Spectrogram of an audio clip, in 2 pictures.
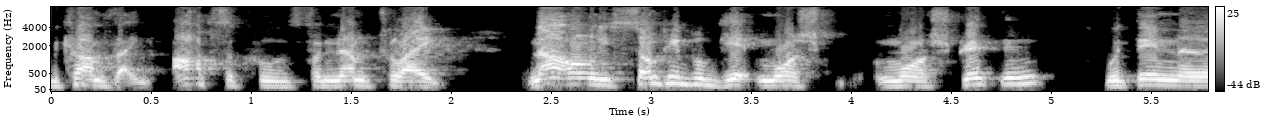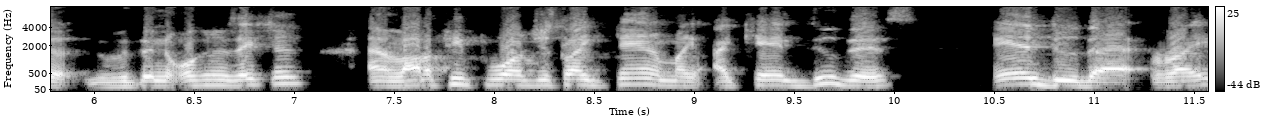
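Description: Speaking with an American accent, a man has a fairly high pitch. His pace is moderate and his loudness very even. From Miami, Florida (Liberty City). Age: 20s. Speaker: youth organizer. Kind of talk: interview. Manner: halting, many fillers.

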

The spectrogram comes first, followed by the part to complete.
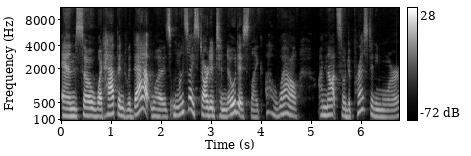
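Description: Recorded very cleanly against a silent background, a plain, everyday voice with an American accent moves through lively intonation. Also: woman. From US East (upstate New York, then Florida). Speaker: mindfulness teacher and therapist. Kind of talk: interview.

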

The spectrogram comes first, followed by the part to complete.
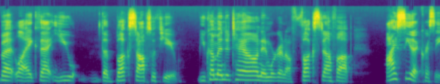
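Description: A woman's plain, everyday voice at a medium pitch and moderate pace, with ordinary pitch variation and a very clean recording against a silent background. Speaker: tabletop role-playing podcast co-host. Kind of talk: casual chat.

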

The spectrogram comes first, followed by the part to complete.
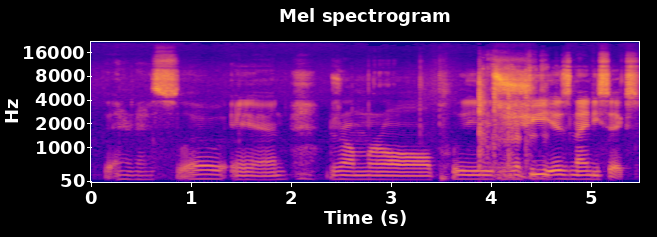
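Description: A man's medium-pitched, flat monotone at a very slow pace, over noticeable background noise. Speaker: podcast co-host. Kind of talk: casual chat. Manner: joking.

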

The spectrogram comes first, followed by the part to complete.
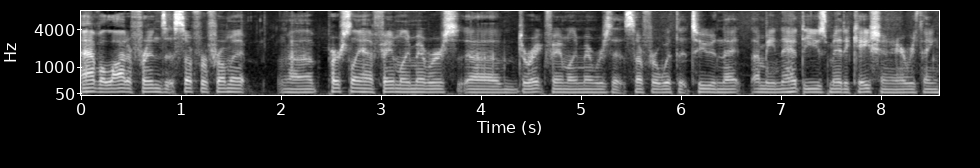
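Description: Delivered at a very fast pace, the speech has a monotone, flat intonation and very even loudness. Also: man, medium pitch for a man. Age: 30s. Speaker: podcast host and musician. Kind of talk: casual chat.

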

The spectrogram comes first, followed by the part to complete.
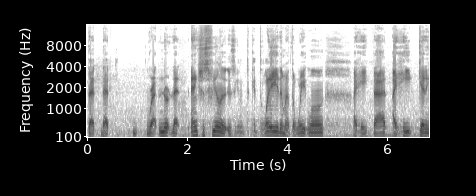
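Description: There is noticeable background noise behind this man. He speaks at a moderate pace. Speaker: podcast host. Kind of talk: casual chat. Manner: casual, profane.

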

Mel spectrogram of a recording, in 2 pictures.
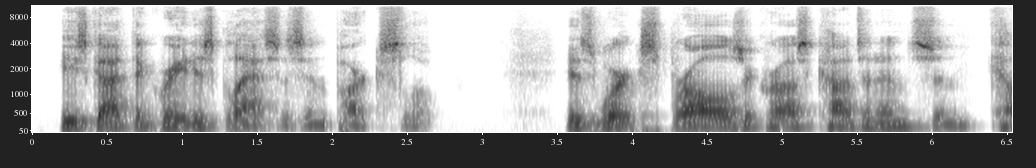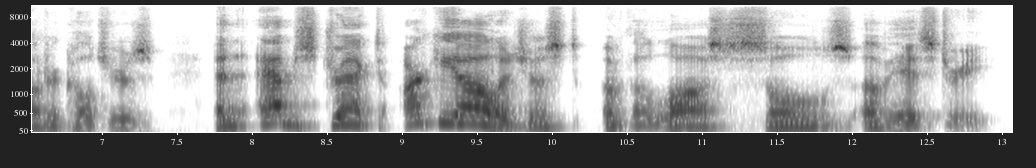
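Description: Medium in pitch, a man speaks at a very slow pace with lively intonation. His tone is bright and sharp, with a dry, close sound and no echo. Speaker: podcast host. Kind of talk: interview.

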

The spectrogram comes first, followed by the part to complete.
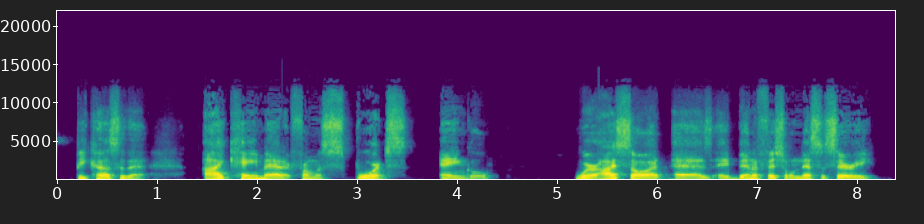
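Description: Against a quiet background, a man with a fairly high pitch and ordinary pitch variation speaks fairly slowly and somewhat breathily, leaving long, frequent pauses. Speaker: massage therapist and educator. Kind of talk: interview.

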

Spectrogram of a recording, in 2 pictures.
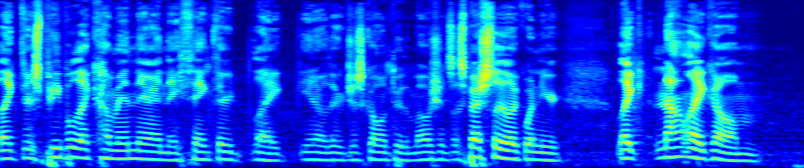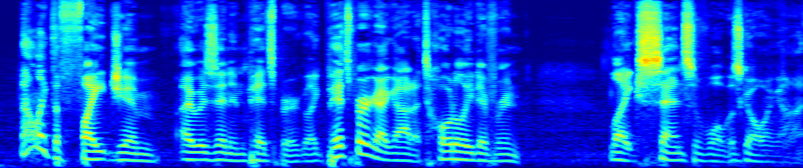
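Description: Talking very fast, a man keeps a medium pitch with ordinary pitch variation. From eastern Pennsylvania, Allentown. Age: 20s. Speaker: podcast guest, film fan. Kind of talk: casual chat. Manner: halting, filler-heavy.

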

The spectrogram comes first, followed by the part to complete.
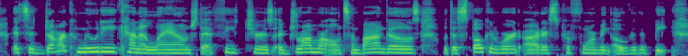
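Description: Using an American accent, a woman talks at a fairly quick pace with hardly any pauses and very even loudness. Her medium-pitched voice has an animated tone. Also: ordinary pitch variation. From US South. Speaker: podcast host, media reviewer. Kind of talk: solo movie review. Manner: casual, animated.

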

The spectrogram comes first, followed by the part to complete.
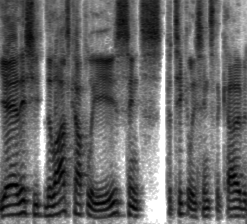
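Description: Against a quiet background, a man with an Australian accent talks at a moderate pace with lively intonation. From Australia, Wagga Wagga, New South Wales. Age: 50s. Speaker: landscape photographer. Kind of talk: interview conversation. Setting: video call.

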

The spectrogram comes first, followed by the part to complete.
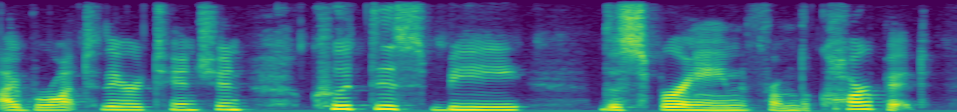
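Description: A woman with a Midwestern American accent, ordinary pitch variation, and a very clean recording against a silent background. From US Midwest, Missouri. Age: 60s. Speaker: biochemist and nutritionist. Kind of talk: interview.

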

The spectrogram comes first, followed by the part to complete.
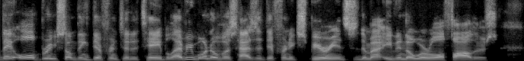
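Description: This voice, with a Northeast US accent, moves at a very fast pace through very wide pitch swings. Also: man. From North Jersey. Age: 40s. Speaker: podcast host. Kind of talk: interview. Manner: halting, many fillers; stutters on word starts.

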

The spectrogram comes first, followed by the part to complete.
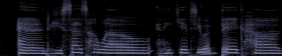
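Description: A woman at a medium pitch speaks in a soothing, gentle, dark, mellow tone with monotone, flat intonation, on a very clean recording with a silent background and a dry, close sound with no echo. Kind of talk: guided meditation. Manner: slow, soothing, gentle pacing with calm pauses.

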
